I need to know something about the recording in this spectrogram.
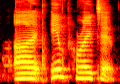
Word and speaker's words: imperative: Và chú ý hơn cho cô cái từ imperative. Imperative, imperative, trọng âm do nhấn vào âm thứ nhất, imperative.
